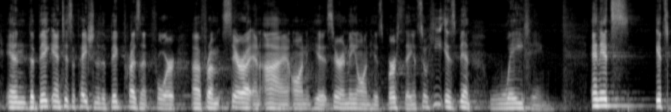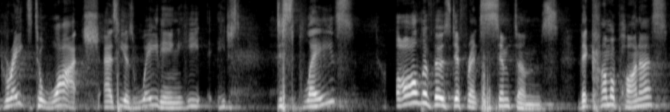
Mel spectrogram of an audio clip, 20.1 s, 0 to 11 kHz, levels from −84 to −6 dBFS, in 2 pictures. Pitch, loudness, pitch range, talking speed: 155 Hz, -23 LUFS, 135-185 Hz, 150 wpm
